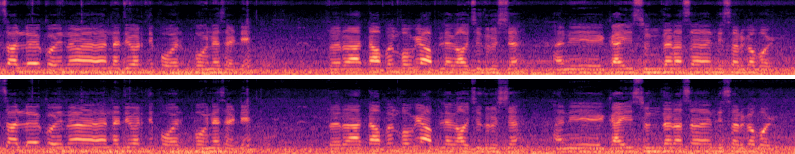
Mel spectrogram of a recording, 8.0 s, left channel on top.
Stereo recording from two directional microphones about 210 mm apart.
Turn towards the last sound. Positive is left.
turn(degrees=0)  # may be behind; listen again after turning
